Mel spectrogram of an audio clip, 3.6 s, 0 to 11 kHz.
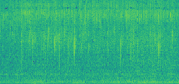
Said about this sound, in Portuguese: O que escoitan non é unha fervenza, era a auga que caía esta mañá ás portas da emisora, máis ou menos a iso das 7:30.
